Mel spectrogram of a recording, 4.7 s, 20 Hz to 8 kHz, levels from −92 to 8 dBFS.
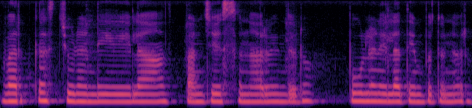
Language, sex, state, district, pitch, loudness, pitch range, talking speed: Telugu, female, Andhra Pradesh, Srikakulam, 210 Hz, -35 LUFS, 205-220 Hz, 125 wpm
